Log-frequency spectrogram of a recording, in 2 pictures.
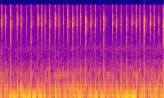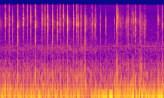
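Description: A small, hollow, pink plastic cylindrical hair wax stick tube is held in the hand and tapped and scratched with long acrylic nails. Rapid, bright, dry clicks stream out with no ring, and toward the end they blur into a denser scratchy patter. A faint low hum runs underneath throughout.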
